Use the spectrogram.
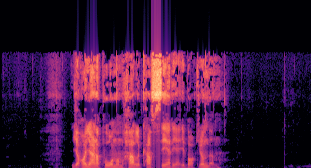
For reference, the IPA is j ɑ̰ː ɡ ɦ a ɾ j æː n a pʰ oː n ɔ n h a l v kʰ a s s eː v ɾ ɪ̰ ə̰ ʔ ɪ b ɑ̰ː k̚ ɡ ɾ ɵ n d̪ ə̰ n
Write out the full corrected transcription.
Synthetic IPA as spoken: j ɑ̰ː ɡ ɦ a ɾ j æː ɳ a pʰ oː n ɔ n h a l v kʰ a s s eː ɾ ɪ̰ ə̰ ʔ ɪ b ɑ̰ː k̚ ɡ ɾ ɵ n d̪ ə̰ n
